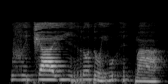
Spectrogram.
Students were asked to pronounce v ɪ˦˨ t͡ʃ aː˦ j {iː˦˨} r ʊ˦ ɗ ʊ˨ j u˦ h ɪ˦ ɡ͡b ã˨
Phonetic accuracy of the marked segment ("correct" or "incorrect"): incorrect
